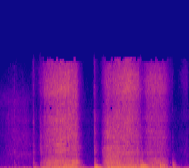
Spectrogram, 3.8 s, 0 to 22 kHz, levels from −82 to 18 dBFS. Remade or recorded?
recorded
